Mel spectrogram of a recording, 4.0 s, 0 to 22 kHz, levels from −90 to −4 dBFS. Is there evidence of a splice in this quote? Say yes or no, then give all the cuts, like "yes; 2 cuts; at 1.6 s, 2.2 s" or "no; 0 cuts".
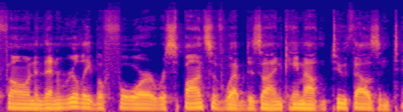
no; 0 cuts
